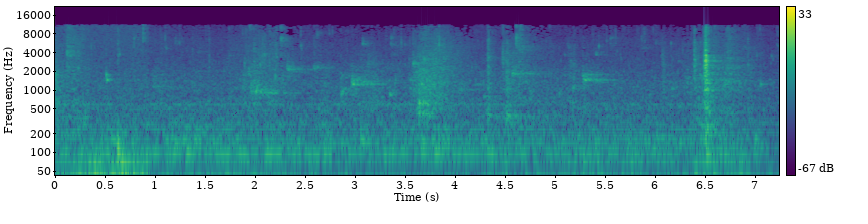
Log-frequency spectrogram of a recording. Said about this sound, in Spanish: Irene se sienta al borde de la piscina. Introduce la mano en el agua y moja un poco su pierna y su cuello.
